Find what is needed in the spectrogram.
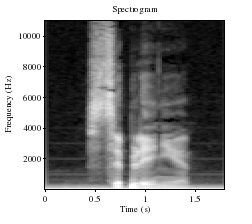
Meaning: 1. verbal noun of сцепи́ть (scepítʹ) (nomen actionis, nomen resultatis) 2. clutch (a device to interrupt power transmission) 3. adherence (union of two objects)
- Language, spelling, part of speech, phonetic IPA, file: Russian, сцепление, noun, [st͡sɨˈplʲenʲɪje], Ru-сцепление.ogg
